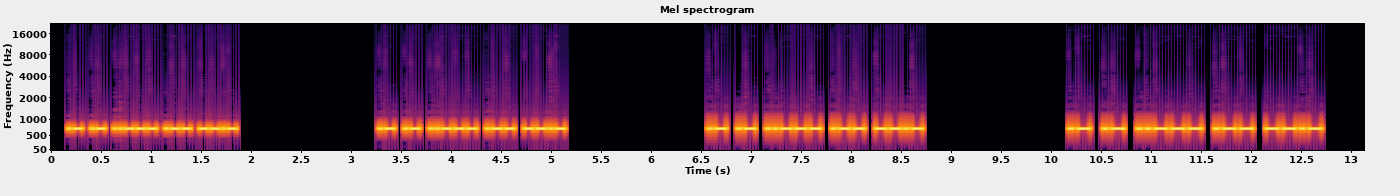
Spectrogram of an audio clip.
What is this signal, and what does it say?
Morse code, heard as a keyed tone, about 34 wpm, 700 Hz. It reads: AA2WQ AA2WQ AA2WQ AA2WQ
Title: Speed Racing - USA 2x2 Call Signs 28wpm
